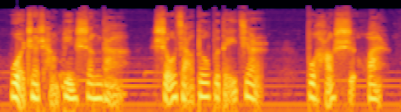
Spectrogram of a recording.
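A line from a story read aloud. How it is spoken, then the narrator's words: Sighing lament. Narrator (Chinese): 他又慨叹道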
